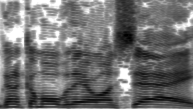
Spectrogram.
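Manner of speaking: over-the-top, exaggerated drunk Boston accent, say drawn out. Showing how Boston drunks talk, in an exaggerated Boston drunk accent. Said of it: "it's an exaggeration of Saturday".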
